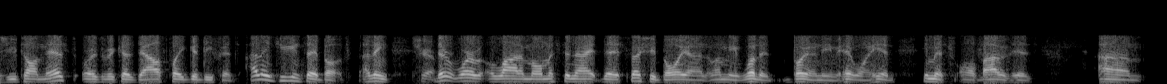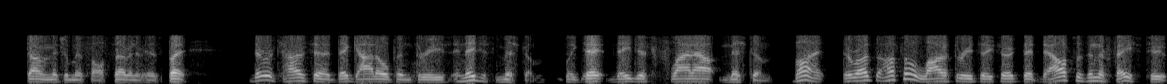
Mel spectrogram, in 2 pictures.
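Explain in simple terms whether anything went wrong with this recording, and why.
Something did go wrong, from start to finish. The speech passed through G.726 ADPCM, a phone coding that saves only a rough difference from a guess of each next sample. It was squeezed hard. That leaves a harsh, rasping hiss that swells with the speech. Nothing above about 3.9 kHz survives, so it sounds thin.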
